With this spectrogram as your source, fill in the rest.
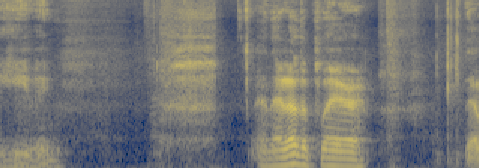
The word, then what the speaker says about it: Heving: It's spelled Heving. I wasn't sure if it was Heving or Heaving, but after doing a little research, I came to the conclusion that it should be Heaving.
